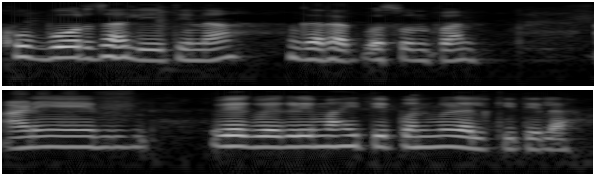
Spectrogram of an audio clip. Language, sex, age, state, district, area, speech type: Marathi, female, 30-45, Maharashtra, Osmanabad, rural, spontaneous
